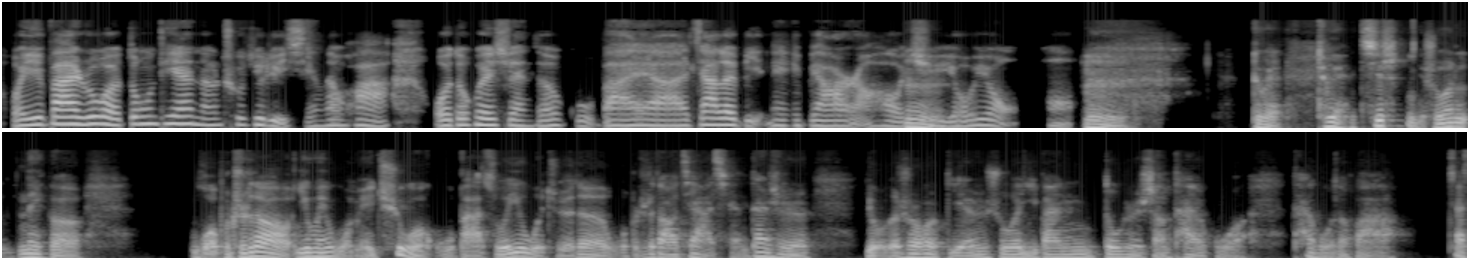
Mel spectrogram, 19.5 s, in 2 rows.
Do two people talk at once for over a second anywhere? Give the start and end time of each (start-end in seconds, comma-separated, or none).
none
